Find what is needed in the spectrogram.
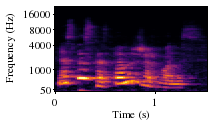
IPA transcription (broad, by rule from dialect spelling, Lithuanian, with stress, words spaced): nʲɛs ˈʋʲeːsˌkɐs pɐˈmʲeːrʃɐ ˈʒmuɔnʲɪs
